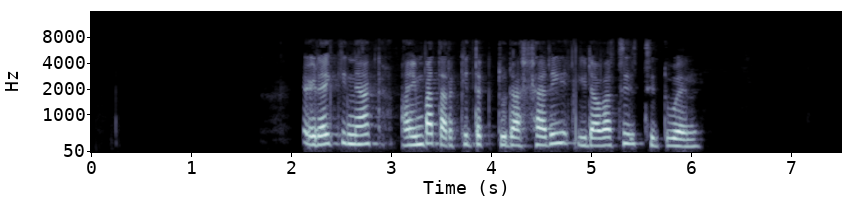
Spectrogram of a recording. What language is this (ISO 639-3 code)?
eus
